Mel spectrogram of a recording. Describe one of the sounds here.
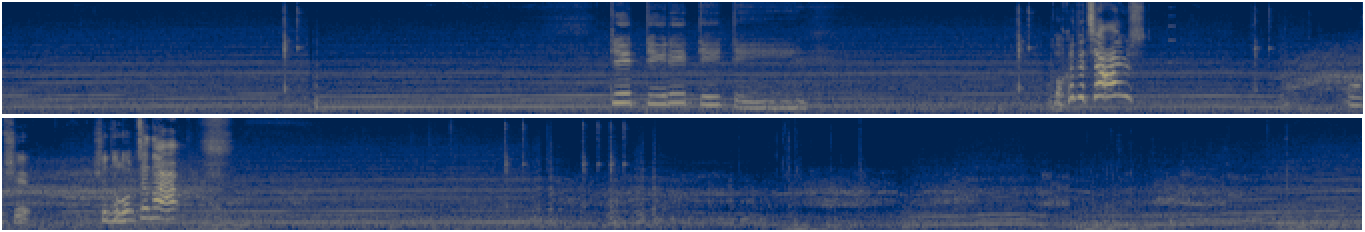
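A racing car engine drones steadily, changing pitch as it shifts gears.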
